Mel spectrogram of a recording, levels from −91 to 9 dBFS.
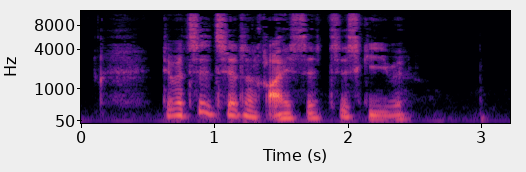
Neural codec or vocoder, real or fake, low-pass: none; real; 10.8 kHz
